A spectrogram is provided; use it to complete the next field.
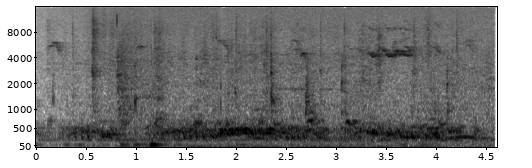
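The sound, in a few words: Lahori pigeons cooing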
